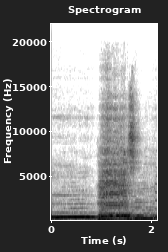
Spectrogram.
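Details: Male singer recorded before surgery, unable to produce falsetto; inability to produce falsetto.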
